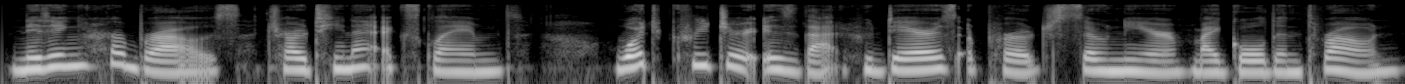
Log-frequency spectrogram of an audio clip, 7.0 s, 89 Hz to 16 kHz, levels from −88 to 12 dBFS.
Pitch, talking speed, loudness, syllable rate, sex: 215 Hz, 145 wpm, -19 LUFS, 4.5 syllables/s, female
